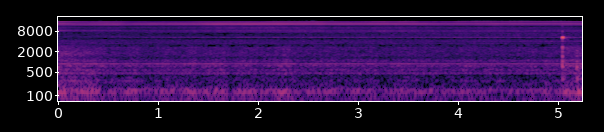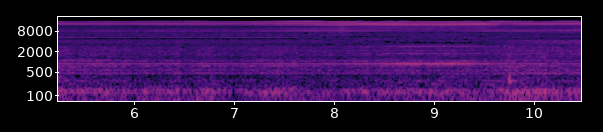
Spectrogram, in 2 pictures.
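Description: Low steady hum of a powered-up Ender 3 3D printer's cooling fans, with one sharp click about five seconds in as the printer's control knob is pressed.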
